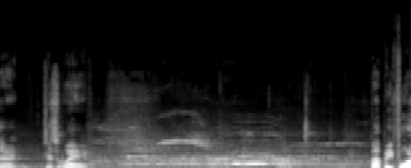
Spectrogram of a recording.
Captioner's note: applause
